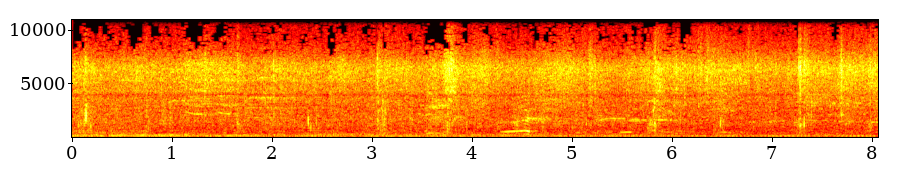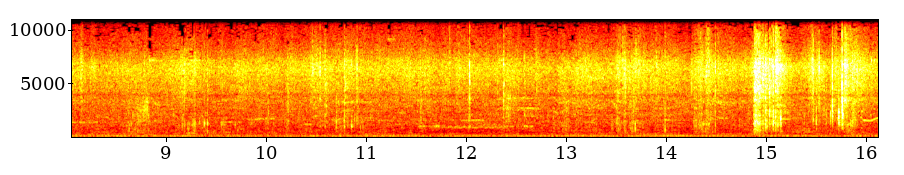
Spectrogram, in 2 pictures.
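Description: Dry leaves rustle under a monkey's feet as it walks.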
